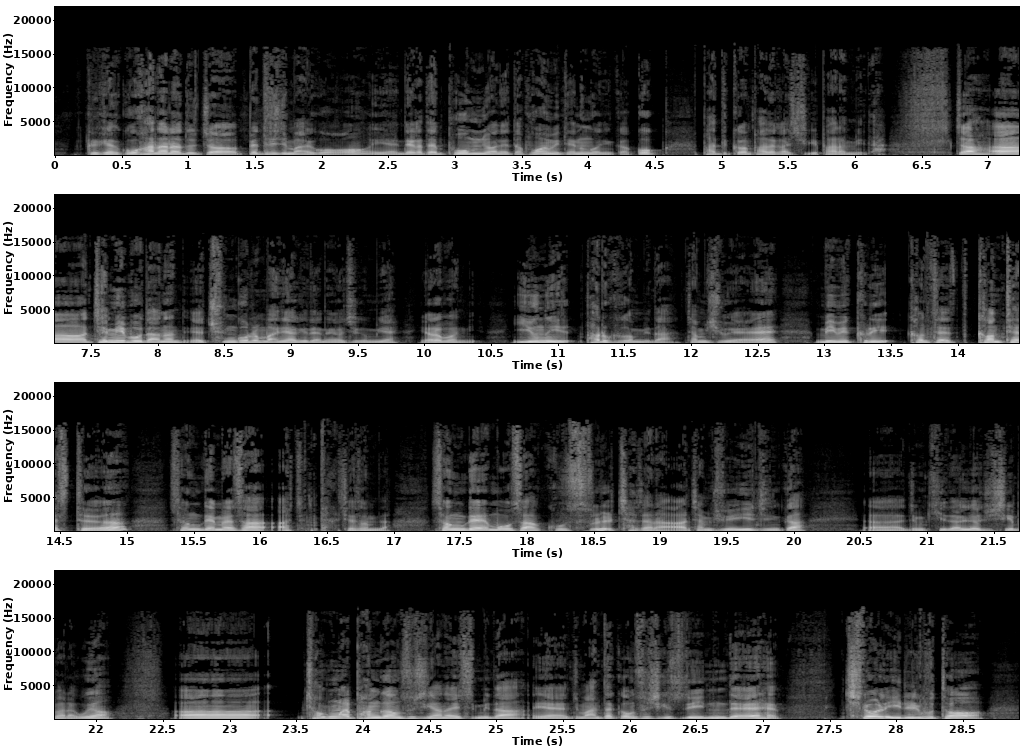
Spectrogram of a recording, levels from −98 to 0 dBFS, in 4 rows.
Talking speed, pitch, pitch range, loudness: 355 characters per minute, 115 Hz, 95-135 Hz, -29 LUFS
